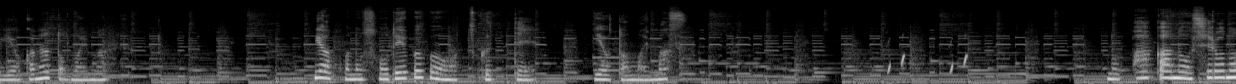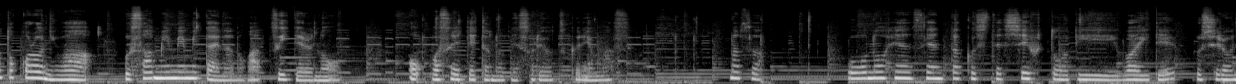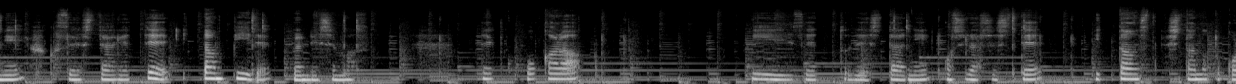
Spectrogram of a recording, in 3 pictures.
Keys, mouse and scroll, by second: 16.2 middle click, 17.0 shift+middle click, 17.3-18.0 scroll up 2, 18.0-19.1 scroll down 1, 19.1 shift+middle click, 19.6 middle click, 20.4 click, 20.8 middle click, 21.6 shift+middle click, 23.0 shift+d, 25.1-25.4 scroll down 2, 25.4 middle click, 26.2-26.9 scroll up 2, 26.9 p, 27.7 Tab, 28.1 click, 28.8 middle click, 29.2 Tab, 29.5-34.5 scroll up 1, 34.5 middle click, 34.5 e, 34.5 1, 34.8 click, 35.1 middle click, 36.0 g.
